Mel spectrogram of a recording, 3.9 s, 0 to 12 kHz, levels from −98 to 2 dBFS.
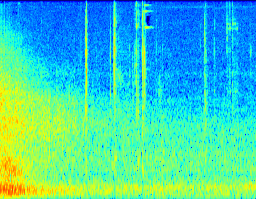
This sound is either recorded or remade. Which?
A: recorded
